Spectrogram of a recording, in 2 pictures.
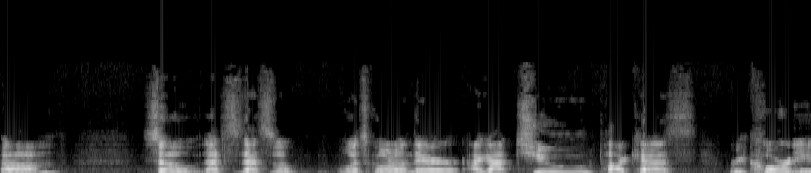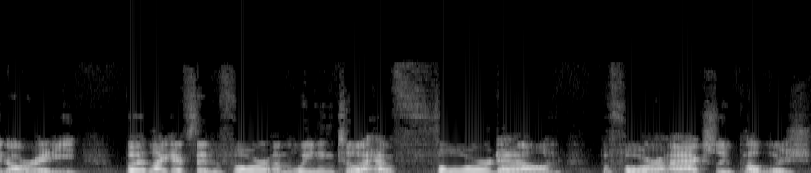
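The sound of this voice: A man's medium-pitched voice, fairly slow in pace, with ordinary pitch variation.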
